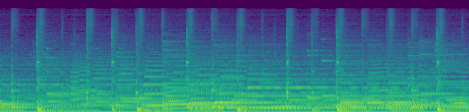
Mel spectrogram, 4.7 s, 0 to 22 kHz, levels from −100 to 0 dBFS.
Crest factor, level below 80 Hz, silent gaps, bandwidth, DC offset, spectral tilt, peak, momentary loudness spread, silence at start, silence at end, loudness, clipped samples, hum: 16 dB; -30 dBFS; none; 15.5 kHz; 3%; -8 dB/octave; -6 dBFS; 7 LU; 0 s; 0 s; -22 LUFS; under 0.1%; none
